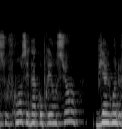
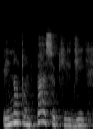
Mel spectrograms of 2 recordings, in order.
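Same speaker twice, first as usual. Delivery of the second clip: usual speaking voice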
